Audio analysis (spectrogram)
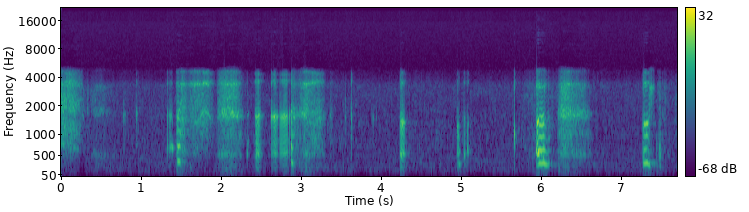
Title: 咳が止まらない 42 cough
